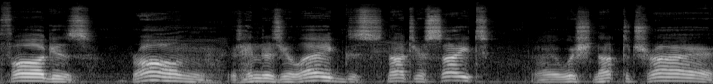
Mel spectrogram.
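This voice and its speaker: This is a put-on character voice at a very slow pace. The intonation is lively. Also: man, fairly high pitch for a man. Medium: game stream. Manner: cryptic, halting, fragmentary.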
